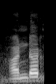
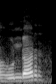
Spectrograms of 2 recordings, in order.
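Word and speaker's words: Hunder: এইদিকটা যাচ্ছে তুর হান্ডার হান্ডার নামে যে ভিলেজ বা হুন্ডার যে যেরকম উচ্চারণ করেন এইচ ইউ এন ডি আর একচুয়ালি উচ্চারণ হচ্ছে হুন্ডার কেউ হুন্ডার বলেন কেউ হান্ডার বলেন তো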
